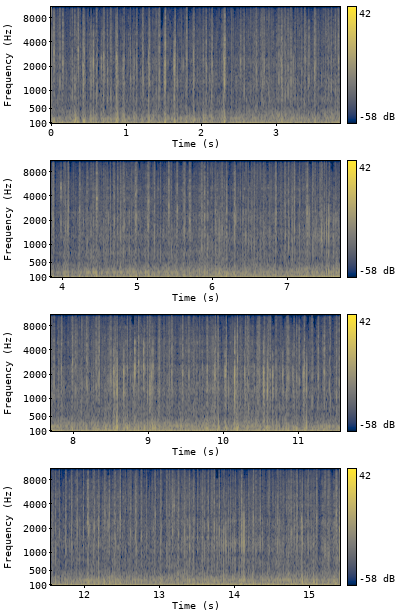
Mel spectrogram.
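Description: Strong wind buffets and roars close by.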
